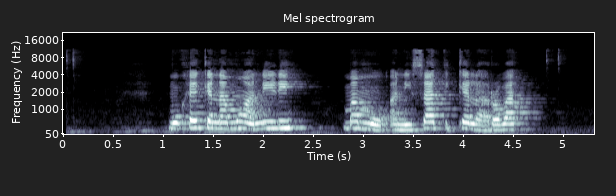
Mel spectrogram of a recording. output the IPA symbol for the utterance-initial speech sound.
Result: m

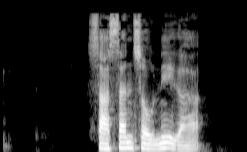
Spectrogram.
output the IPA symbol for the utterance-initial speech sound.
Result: s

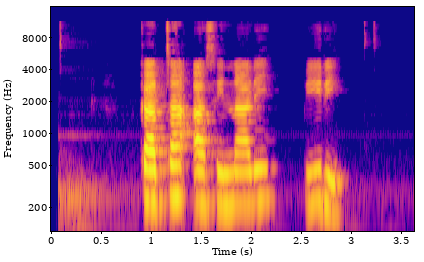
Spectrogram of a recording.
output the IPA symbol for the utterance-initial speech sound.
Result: k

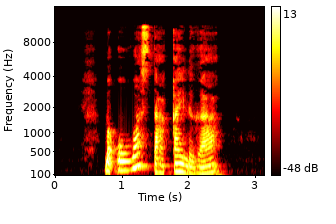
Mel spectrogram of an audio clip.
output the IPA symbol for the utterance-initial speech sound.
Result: m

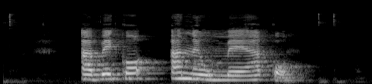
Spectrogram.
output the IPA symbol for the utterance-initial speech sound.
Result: a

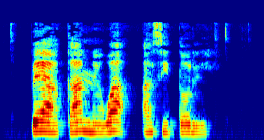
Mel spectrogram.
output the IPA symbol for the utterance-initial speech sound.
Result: p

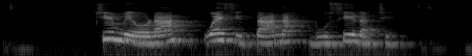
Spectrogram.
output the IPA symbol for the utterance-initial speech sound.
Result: t͡ʃ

